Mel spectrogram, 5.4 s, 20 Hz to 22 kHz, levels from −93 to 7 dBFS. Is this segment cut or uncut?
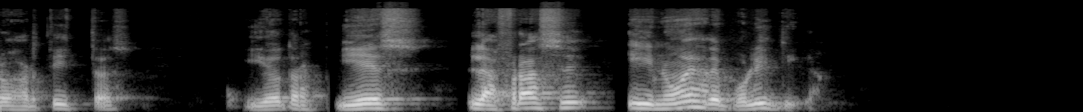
cut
